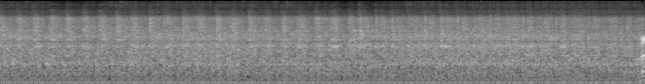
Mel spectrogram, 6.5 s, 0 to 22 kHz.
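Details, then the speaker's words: John Deere 4230 tractor after replacing hydraulic drive coupler: steady, even diesel idle with a regular low beat, previous hammering noise gone; running smoothly and quietly. "tell the difference in how quiet that tractor is now"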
